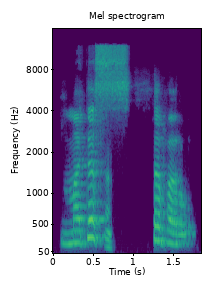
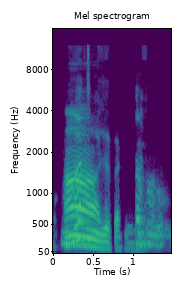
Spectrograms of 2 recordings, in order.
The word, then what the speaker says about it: متى السفر: When you pronounce it, you're going to join them together. So you will say, Mata as-safaru. Mata as-safaru. Because this alif is Hamzatul Wasl, the Seen is Harf Shamsi, so you will say,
